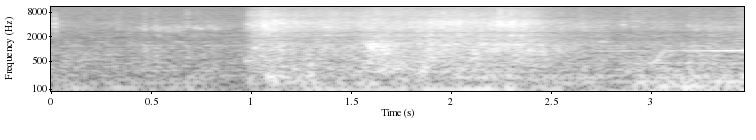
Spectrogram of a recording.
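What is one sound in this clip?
A body plunges into water with a splash.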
